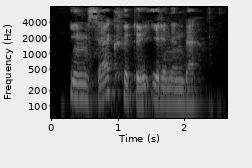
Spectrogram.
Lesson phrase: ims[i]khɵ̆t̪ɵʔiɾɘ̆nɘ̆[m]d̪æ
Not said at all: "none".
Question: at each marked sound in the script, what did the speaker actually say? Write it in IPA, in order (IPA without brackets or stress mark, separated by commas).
æ, n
